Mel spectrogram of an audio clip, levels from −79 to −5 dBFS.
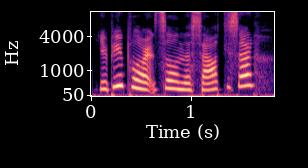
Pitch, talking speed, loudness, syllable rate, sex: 310 Hz, 295 wpm, -13 LUFS, 7.5 syllables/s, female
